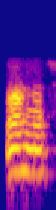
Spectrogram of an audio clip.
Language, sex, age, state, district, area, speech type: Kashmiri, male, 18-30, Jammu and Kashmir, Ganderbal, rural, conversation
